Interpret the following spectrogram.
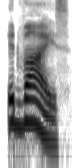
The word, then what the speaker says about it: advise: Advice ends with an s sound while advise ends with a z sound.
